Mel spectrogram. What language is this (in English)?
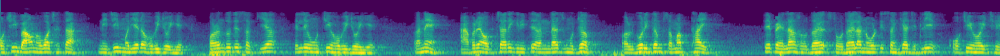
Gujarati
